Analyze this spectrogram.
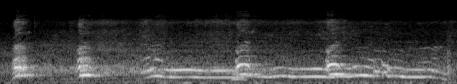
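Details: Alaskan Malamute. Two sharp yelps open, then an Alaskan Malamute settles into a long, low, gently wavering howl. A second dog joins with higher, sliding notes, the two voices overlapping like a duet.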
